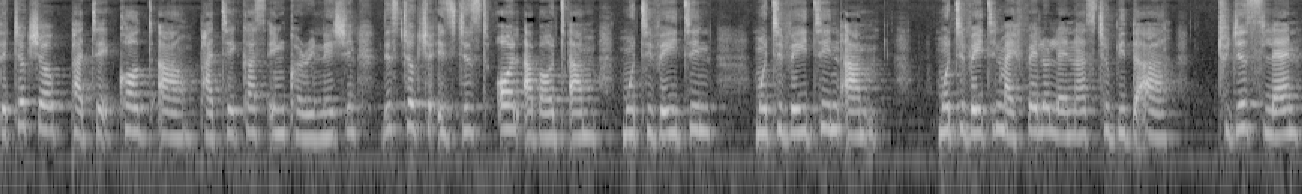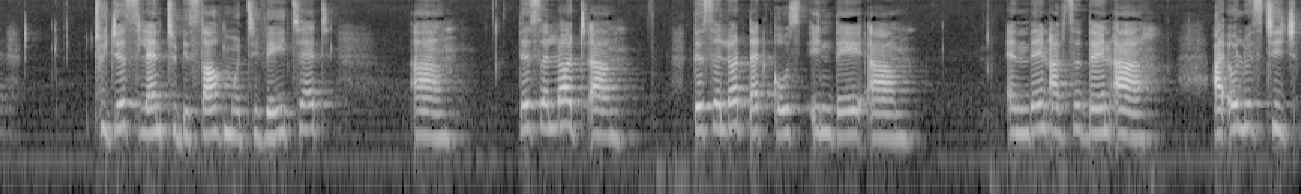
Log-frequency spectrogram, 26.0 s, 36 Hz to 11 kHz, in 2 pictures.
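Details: 19-year-old female grade 12 learner with stuttering; stuttering.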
